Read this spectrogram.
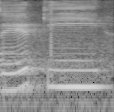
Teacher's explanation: ज़ुबान की जड़ को कव्वे मतलब तालू के नर्म हिस्से से लगाकर अदा किया जाता है। इसकी आवाज़ मोटी है और हलक की तरफ से आती है। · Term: कौफ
